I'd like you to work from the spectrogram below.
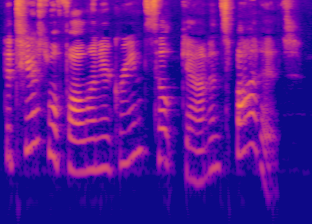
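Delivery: put-on high girl's voice calling out a warning; cried out warning. Green girl warns Dorothy about her silk gown, high. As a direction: call out quickly to stop her.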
